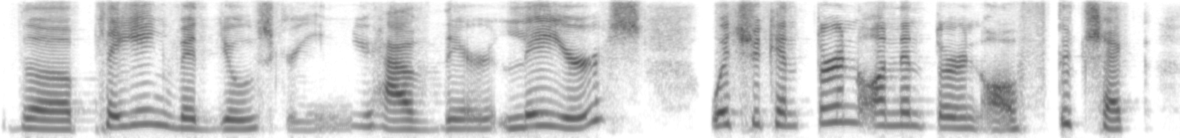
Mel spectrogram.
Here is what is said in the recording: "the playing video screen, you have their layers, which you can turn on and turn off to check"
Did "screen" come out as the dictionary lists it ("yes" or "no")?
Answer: yes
